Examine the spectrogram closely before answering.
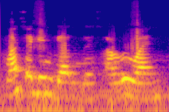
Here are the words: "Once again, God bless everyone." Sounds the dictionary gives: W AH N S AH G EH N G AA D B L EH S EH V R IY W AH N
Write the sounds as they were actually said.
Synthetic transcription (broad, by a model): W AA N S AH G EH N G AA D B EH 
